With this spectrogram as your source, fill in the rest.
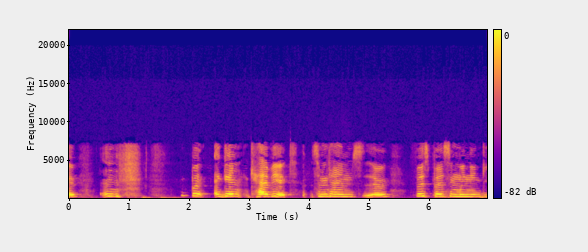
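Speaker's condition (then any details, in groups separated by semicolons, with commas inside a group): Cerebral palsy quadriplegia; quadriplegic, since birth; cannot move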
